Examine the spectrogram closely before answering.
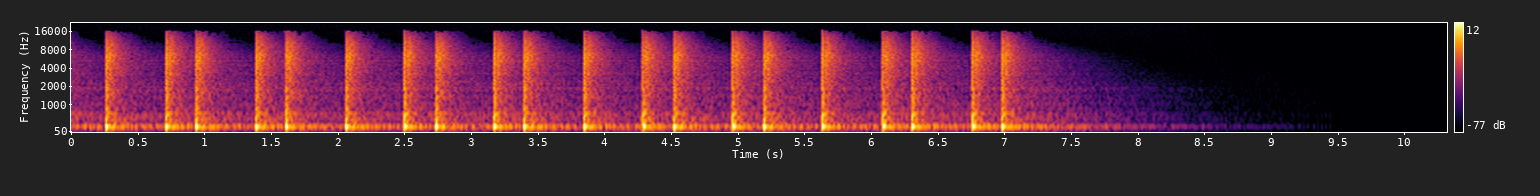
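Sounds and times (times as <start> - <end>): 
drum kit percussion: 0.0 - 7.5.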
